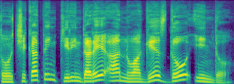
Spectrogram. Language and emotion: Santali, neutral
